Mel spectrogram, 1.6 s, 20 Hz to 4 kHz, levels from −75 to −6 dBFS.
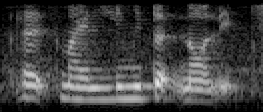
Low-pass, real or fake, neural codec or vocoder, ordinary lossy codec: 3.6 kHz; real; none; none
